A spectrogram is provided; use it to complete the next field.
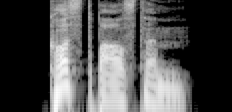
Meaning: strong dative masculine/neuter singular superlative degree of kostbar
- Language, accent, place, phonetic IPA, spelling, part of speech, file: German, Germany, Berlin, [ˈkɔstbaːɐ̯stəm], kostbarstem, adjective, De-kostbarstem.ogg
